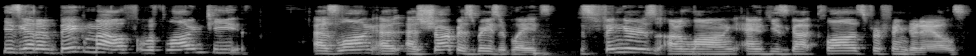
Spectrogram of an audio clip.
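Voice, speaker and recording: A man's voice: fairly high pitch, slow pace, highs cut off. A man reading listener stories aloud in casual banter, with a playful, amused storytelling manner. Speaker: podcast guest and editor.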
